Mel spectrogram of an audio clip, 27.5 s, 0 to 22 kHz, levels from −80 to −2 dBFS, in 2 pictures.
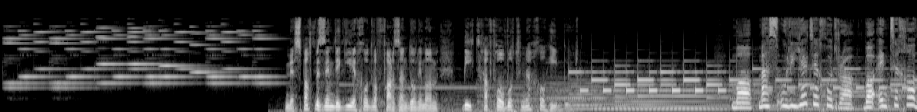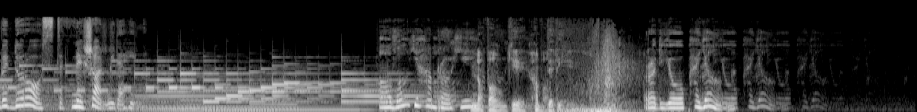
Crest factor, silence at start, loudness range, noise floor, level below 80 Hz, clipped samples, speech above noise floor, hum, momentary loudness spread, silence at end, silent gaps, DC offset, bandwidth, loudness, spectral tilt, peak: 18 dB; 0.05 s; 6 LU; -62 dBFS; -34 dBFS; under 0.1%; 45 dB; none; 11 LU; 2.15 s; none; under 0.1%; 11.5 kHz; -19 LUFS; -5.5 dB/octave; 0 dBFS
